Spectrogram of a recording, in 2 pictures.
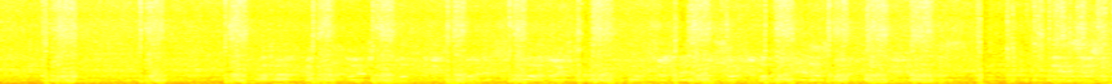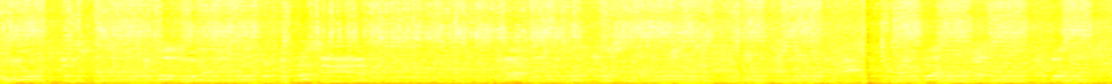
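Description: A race car engine pops and crackles with sharp bangs.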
